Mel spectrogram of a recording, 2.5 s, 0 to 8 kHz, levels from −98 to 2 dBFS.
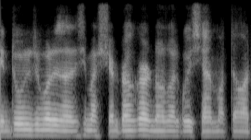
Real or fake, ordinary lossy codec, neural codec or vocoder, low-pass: fake; none; codec, 16 kHz in and 24 kHz out, 0.9 kbps, LongCat-Audio-Codec, fine tuned four codebook decoder; 7.2 kHz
